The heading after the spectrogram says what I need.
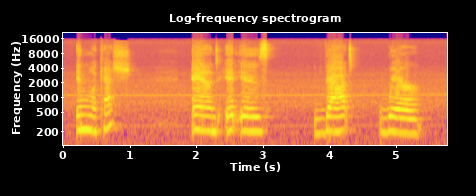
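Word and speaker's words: In Lak'ech: I believe it is Turkish, and it is pronounced in Lakesh, and it is that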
